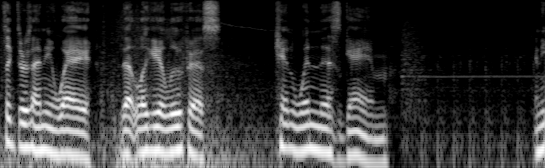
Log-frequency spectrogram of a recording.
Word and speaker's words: Legio Lupus: We have the Fancy Cloud Dancers versus Legio Lupus, as I was informed to pronounce the blue team's name correctly.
